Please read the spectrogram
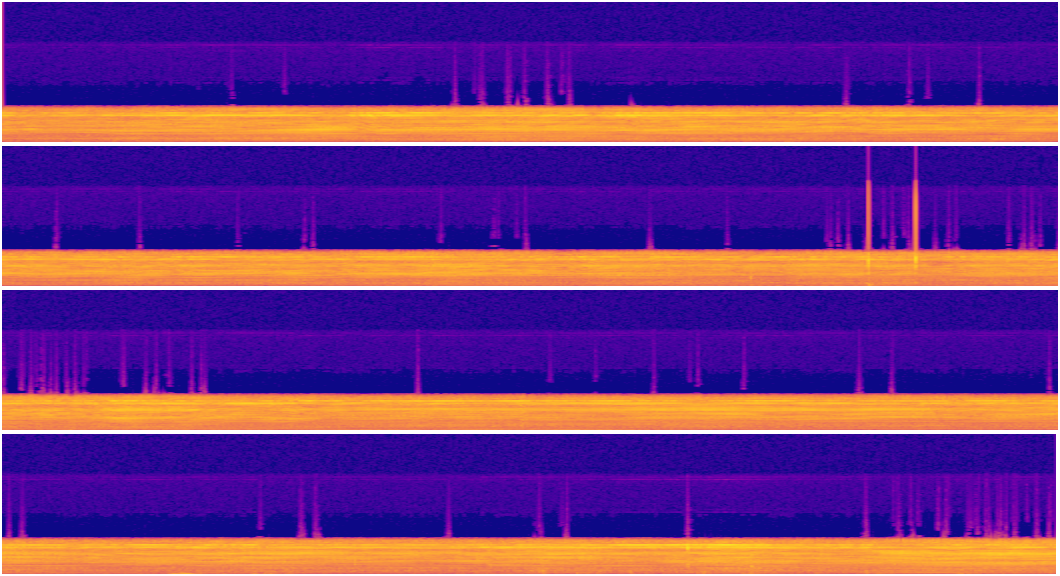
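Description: Electric dog-grooming clippers with a comb attachment running steadily, cutting through the terrier's coat. Two brief clicks come about halfway through.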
